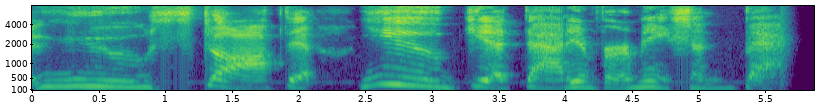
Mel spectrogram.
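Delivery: raging rabid-dog growl, drawn-out "you". Recounting a phone call where he was raging, the speaker imitates him growling. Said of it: "him growling like".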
